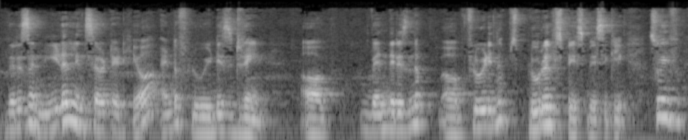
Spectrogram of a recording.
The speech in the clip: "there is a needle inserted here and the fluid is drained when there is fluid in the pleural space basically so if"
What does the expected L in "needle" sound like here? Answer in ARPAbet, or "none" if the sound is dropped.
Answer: L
